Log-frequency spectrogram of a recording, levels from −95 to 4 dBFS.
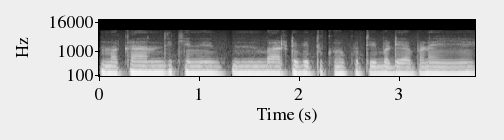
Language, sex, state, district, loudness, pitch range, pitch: Garhwali, male, Uttarakhand, Uttarkashi, -12 LUFS, 120-130 Hz, 125 Hz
